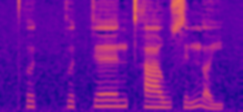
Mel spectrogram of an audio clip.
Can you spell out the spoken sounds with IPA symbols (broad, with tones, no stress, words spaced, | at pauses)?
pʰɵ˧t̚ | kɵ˨t̚kɛː˧n t̪ʰaː˨w sɪ˨˥ŋ ɐ˨j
